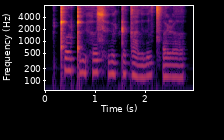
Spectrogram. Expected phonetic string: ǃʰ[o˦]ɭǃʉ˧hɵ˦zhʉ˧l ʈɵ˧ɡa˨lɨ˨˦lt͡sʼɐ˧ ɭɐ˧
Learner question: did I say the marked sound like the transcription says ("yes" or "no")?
yes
